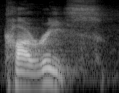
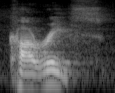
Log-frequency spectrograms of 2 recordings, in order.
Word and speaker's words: charis: In the ancient Greek, it's pronounced charis, charis. But it's the word we get charity from, and it's C-H-A-R-I-S.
